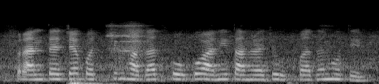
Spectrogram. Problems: constant background noise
